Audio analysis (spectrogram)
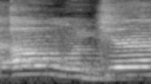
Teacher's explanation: Ala arjaiha, kata arjaiha, huruf alifnya dibaca tipis fathah satu harokat, huruf ra-nya dibaca sukun isti'la wa tafkhim, bergetar dan tebal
